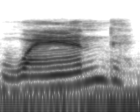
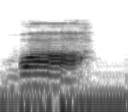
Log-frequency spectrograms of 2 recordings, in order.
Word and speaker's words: wand: Instead of wand with an A sound, it's wah. Wand.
